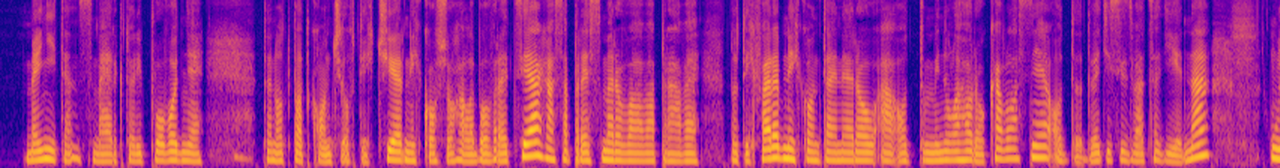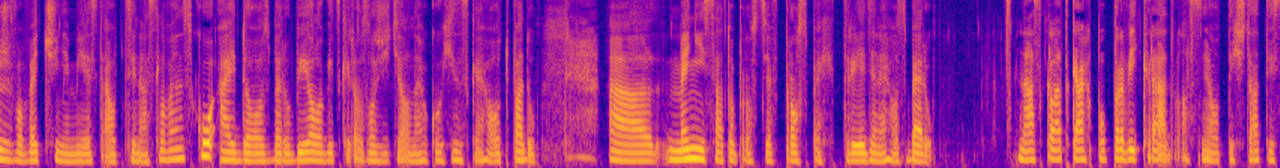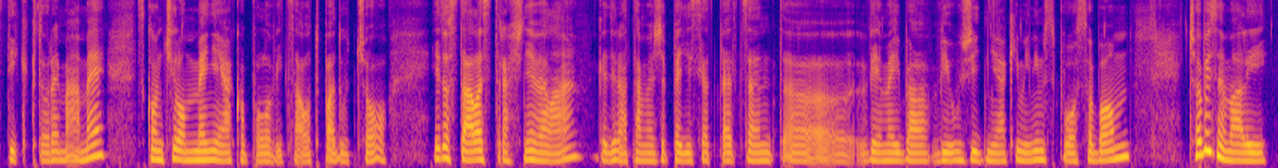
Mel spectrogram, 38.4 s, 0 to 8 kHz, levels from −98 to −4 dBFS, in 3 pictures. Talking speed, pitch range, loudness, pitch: 140 wpm, 140-160 Hz, -22 LUFS, 145 Hz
